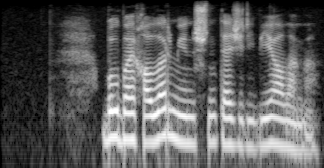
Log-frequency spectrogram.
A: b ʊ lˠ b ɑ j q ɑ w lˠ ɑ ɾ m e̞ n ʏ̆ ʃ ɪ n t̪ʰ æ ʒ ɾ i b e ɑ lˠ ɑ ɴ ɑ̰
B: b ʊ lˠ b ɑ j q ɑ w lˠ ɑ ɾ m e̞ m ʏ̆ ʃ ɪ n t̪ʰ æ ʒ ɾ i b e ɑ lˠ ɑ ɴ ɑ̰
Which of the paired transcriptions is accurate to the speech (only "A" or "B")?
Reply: A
